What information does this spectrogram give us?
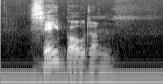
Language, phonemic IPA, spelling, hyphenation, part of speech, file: Dutch, /ˈzeːˌboː.dəm/, zeebodem, zee‧bo‧dem, noun, Nl-zeebodem.ogg
- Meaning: the bottom of the sea, seafloor, seabed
